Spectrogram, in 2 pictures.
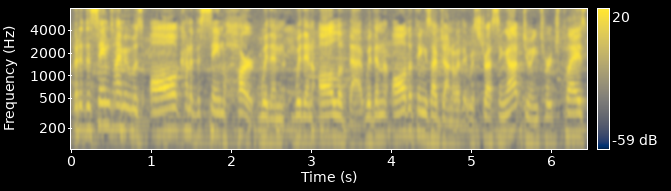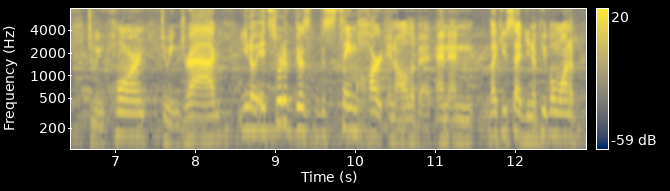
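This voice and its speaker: Upbeat chatty guy guest, kinda high voice, restaurant crowd noise all around. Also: a little fast, hardly any pauses. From Los Angeles. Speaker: interview guest, drag performer. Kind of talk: casual interview chat. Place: busy restaurant at night. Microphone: handheld mic.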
